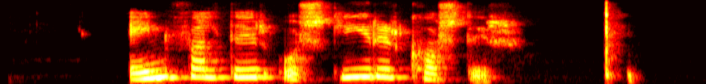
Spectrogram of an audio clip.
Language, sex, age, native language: Icelandic, female, 30-39, Icelandic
